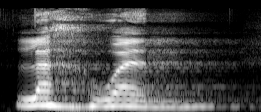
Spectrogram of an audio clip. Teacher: Hamzah wasal ini kalau di tengah enggak dibaca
